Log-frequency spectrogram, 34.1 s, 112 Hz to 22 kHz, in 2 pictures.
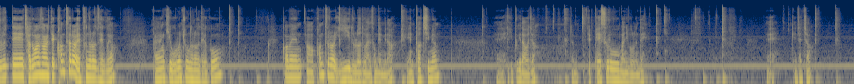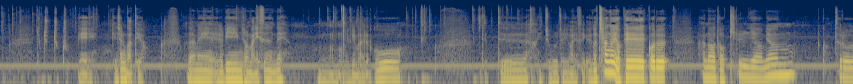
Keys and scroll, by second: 0.0-0.4 typing, 1.8 ctrl+f, 2.4-5.2 typing, 7.2 ctrl+e, 8.5 Return, 10.1 Return, 10.6 Return, 11.3-14.2 typing, 14.6 ctrl+f, 14.9 Return, 16.7 Return, 17.1 Return, 17.6-19.8 typing, 17.8 Return, 17.9 Return, 21.1-22.7 typing, 24.0-28.4 typing, 26.0 Return.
